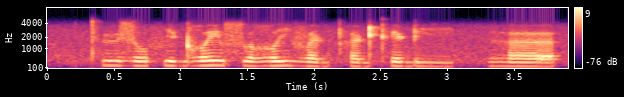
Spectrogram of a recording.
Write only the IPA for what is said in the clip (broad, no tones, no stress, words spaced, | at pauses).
tʰʉzo fiɖʁʷe sʷɐʁʷivɐɖ t̪ʰɐɖkʰeɖ ɾi | ɦɐ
